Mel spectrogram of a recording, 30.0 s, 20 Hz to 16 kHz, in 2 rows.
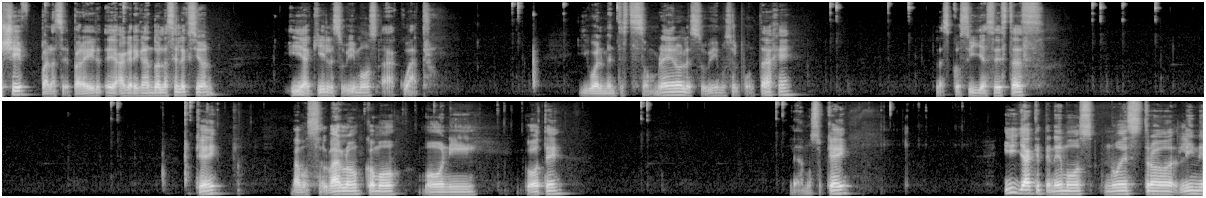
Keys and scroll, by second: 21.1-21.9 typing.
